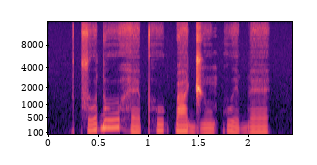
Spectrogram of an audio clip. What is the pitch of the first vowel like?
rising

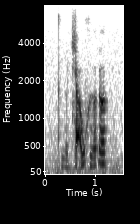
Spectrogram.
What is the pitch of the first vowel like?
low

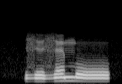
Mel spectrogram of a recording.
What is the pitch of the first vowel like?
low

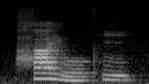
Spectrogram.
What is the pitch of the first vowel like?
high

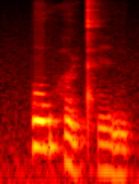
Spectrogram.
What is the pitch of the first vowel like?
high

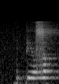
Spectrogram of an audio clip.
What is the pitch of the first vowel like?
high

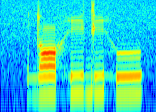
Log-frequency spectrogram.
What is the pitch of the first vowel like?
high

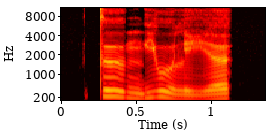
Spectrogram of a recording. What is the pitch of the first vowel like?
falling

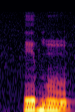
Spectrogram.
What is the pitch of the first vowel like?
low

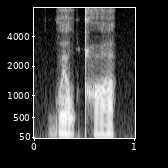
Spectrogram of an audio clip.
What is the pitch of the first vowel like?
low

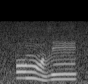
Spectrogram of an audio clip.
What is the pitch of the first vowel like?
falling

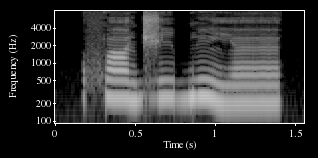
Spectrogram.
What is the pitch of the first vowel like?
high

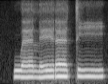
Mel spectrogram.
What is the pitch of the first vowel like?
low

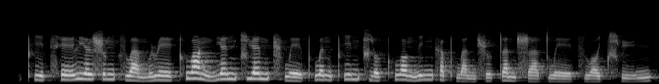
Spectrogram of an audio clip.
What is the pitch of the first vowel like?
low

